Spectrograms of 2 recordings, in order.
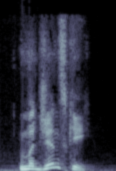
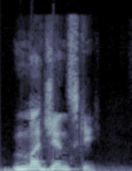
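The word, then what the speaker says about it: Mlodzinski: Uh, Carmen Blodzinski, as I so enthusiastically pronounced it, not ha- not right. Oh, Majinski.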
